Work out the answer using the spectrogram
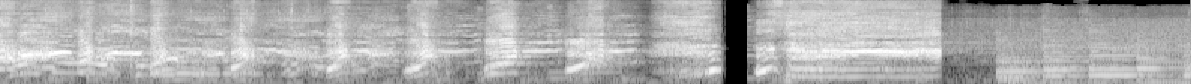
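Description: Several people laughing hard in rapid, overlapping bursts, cut off abruptly near the end and replaced by background music.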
